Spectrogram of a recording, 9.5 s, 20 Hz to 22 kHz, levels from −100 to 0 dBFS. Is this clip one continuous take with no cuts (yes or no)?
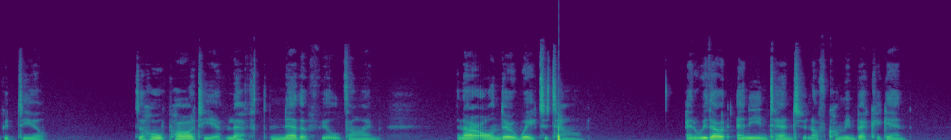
no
